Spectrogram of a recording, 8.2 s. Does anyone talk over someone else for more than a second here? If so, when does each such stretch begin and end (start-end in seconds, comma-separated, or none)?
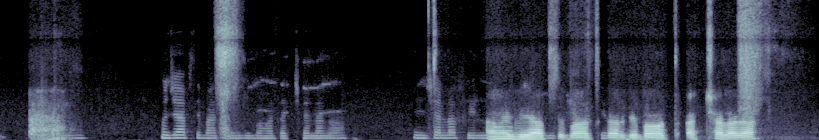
4.9-6.4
